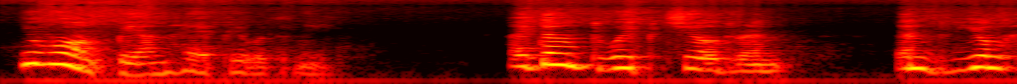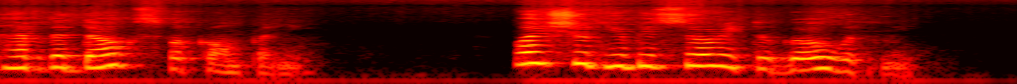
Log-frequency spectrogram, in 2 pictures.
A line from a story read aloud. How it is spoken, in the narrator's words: he said, kindly enough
